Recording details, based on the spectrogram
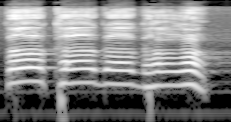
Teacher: काही शब्द हे कंठ असतात म्हणजे कंठातून उच्चारले गेलेले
